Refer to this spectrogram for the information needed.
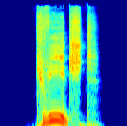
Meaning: inflection of quietschen: 1. third-person singular present 2. second-person plural present 3. plural imperative
- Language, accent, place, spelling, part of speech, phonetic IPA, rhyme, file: German, Germany, Berlin, quietscht, verb, [kviːt͡ʃt], -iːt͡ʃt, De-quietscht.ogg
